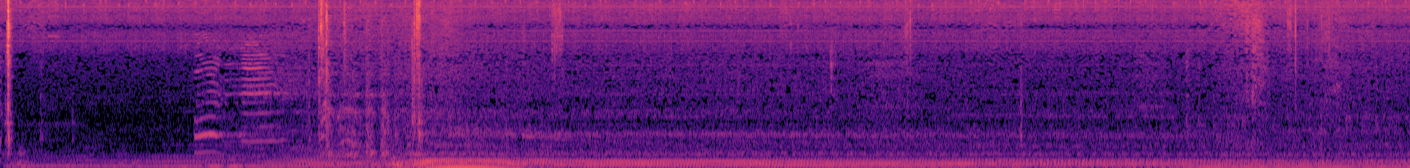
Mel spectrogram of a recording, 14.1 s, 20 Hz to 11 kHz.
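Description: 2013 Nissan Evalia NV200 with automatic transmission started by turning a key knob: a brief starter crank, then the engine catches with a low surge and settles into a steady idle, heard close from inside the cabin.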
